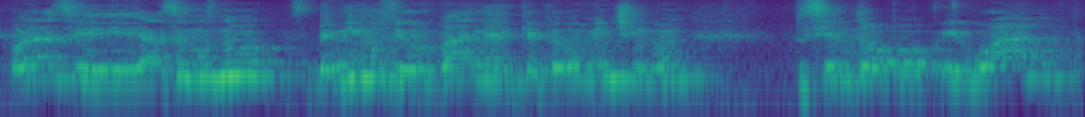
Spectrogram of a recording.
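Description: A high-voiced man in his thirties with a Mexican accent, slangy and animated. His voice echoes in a noisy room. He chats in a loose, swearing style. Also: moderate pace. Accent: Mexican Spanish. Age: 30s. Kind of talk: casual interview answer. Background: noise.

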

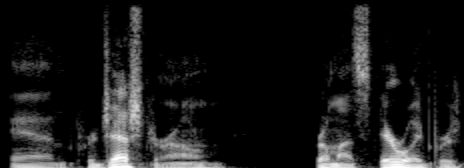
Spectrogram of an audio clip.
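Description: A man's voice: low voice, measured pace, mellow, slightly rough, no room sound. A man, a doctor as guest expert, explaining in a teacherly way and quizzing the host with questions. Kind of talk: explanatory interview.

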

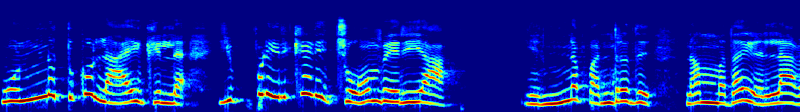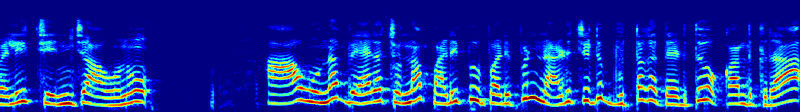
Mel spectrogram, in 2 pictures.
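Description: A woman's voice: extremely high pitch, lively intonation, normal speed. A woman voicing a middle-aged village mother who nags and scolds. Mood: scolding. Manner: nagging, scolding.

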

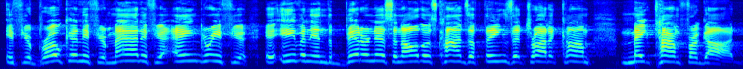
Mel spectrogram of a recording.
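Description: A man's voice: very high-pitched, moderate pace, hardly any pauses, sharp tone, clear, resonant tone, big-room sound. A man preaching a fervent sermon as pastor, throwing out call-and-response asides to his congregation. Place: church.

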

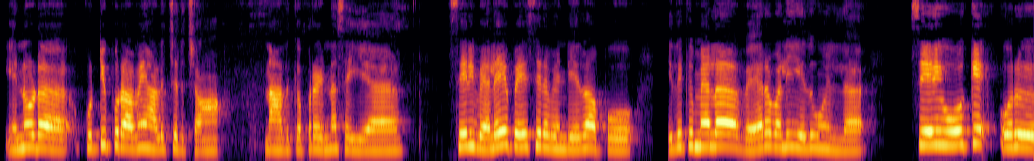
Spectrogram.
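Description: A man's voice: sits high, clean tone, lightly acted. A man voicing a jealous young ex-husband in a Tamil cartoon drama, insistent and self-justifying as he tries to win back his wife. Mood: bitter.

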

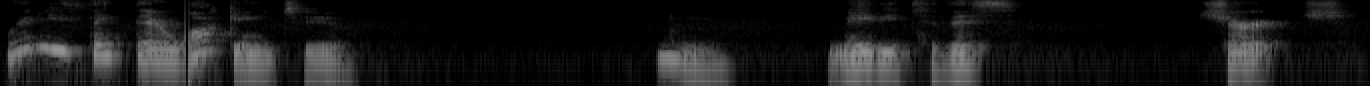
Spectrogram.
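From a small living room at home, an American man in his thirties leads a children's storytime as a museum literacy educator, reading aloud, asking questions and encouraging the young listeners. His medium-pitched voice swings hugely in pitch, moves extremely slowly, carries vocal fry and sounds a little mellow.

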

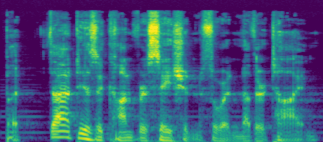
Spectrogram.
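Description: A man voicing an ancient dragon god who is calm and kindly, speaking slowly and solemnly. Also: extremely low pitch, vocal fry, faint music behind, voice pushed down, heavily acted. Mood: gentle, solemn. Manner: slow, solemn, gentle delivery.

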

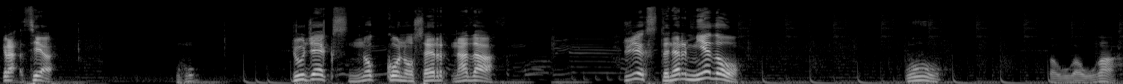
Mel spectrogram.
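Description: A man's voice: sits high, sing-song, very slow, pauses often, bright, forceful tone, soft background music, full character voice. A man voicing a frightened, simple-minded primitive monster who grunts and stammers in broken caveman speech during a game roleplay. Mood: scared.

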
